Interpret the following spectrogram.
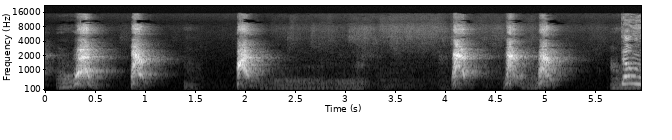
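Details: Cavalier King Charles Spaniel named Banjo barking at Minnie Mouse, who took his bone; six short, sharp barks in two bursts, separated by a quiet low growl, with a person urging him on.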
